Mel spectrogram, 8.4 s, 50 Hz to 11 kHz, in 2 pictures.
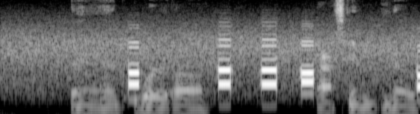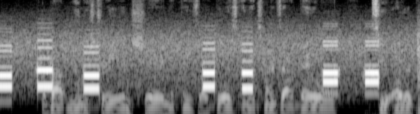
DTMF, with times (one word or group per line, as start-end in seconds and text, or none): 1.3-1.4 8
2.2-3.1 990
4.2-5.2 461
6.2-6.7 52
7.4-8.0 00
